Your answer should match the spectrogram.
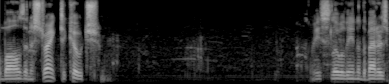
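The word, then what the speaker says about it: Koch: Matt Coach, by the way, his name is spelled K-O-C-H, pronounced like a football coach or a baseball coach.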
